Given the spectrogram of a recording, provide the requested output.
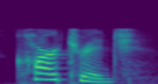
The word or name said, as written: cartridge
